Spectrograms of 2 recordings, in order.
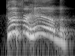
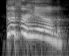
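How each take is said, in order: The two takes are said the same way.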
